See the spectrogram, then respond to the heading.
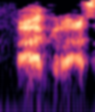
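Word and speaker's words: Agras (ἀγρός): Ha argas. Agras, I'm sorry. Ha agras. Agras, actually.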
